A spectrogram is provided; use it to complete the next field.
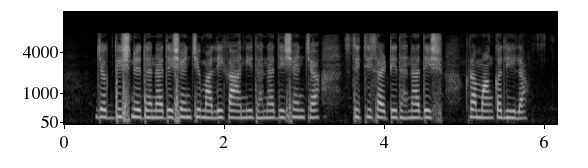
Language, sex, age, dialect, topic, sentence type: Marathi, female, 25-30, Varhadi, banking, statement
